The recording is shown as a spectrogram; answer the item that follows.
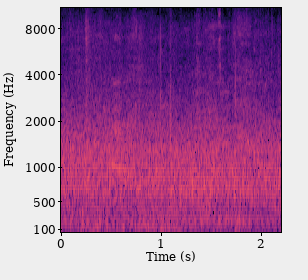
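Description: A cross-country runner's footfalls thudding on soft, muddy turf, a few irregular steps, over a steady outdoor background noise.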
